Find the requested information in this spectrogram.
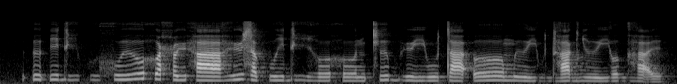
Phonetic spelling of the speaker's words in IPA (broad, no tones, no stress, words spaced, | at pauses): ʔɨʔidʱi̤kʷi̤ xʷɨːʊ̯hʊ ħyhaː ɦyza kʷi dʱi̤ɦʊː hʊːncʰɨbʱy juta ʔɤː mɨːjṳdʱaɡʎɨː jɤɡɦaɪ̯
